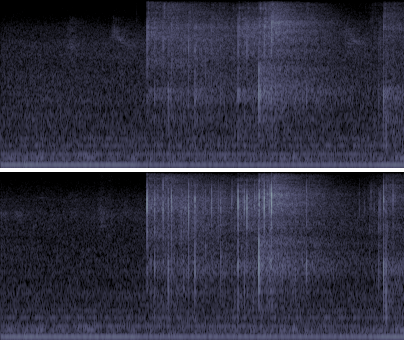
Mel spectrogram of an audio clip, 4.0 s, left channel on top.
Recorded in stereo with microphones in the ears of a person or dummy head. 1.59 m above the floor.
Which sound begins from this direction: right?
Crumpling, at 1.5 s.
